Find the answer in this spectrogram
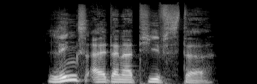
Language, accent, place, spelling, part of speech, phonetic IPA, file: German, Germany, Berlin, linksalternativste, adjective, [ˈlɪŋksʔaltɛʁnaˌtiːfstə], De-linksalternativste.ogg
- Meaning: inflection of linksalternativ: 1. strong/mixed nominative/accusative feminine singular superlative degree 2. strong nominative/accusative plural superlative degree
